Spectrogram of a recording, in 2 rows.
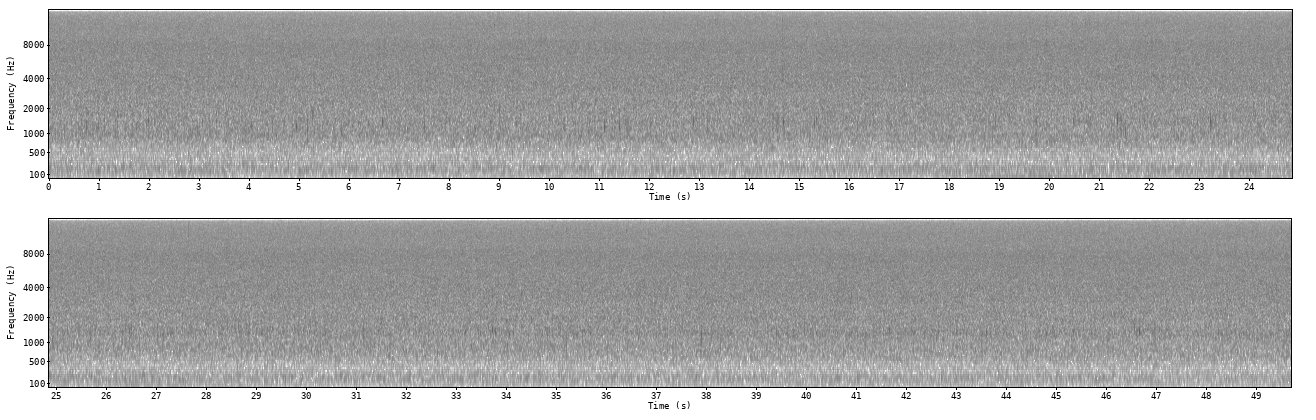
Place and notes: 佳山溪, 佳民村 Xiulin Township - stream
stream
Zoom H2n MS+XY +Sptial Audio
Hualien County, Taiwan, December 2016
